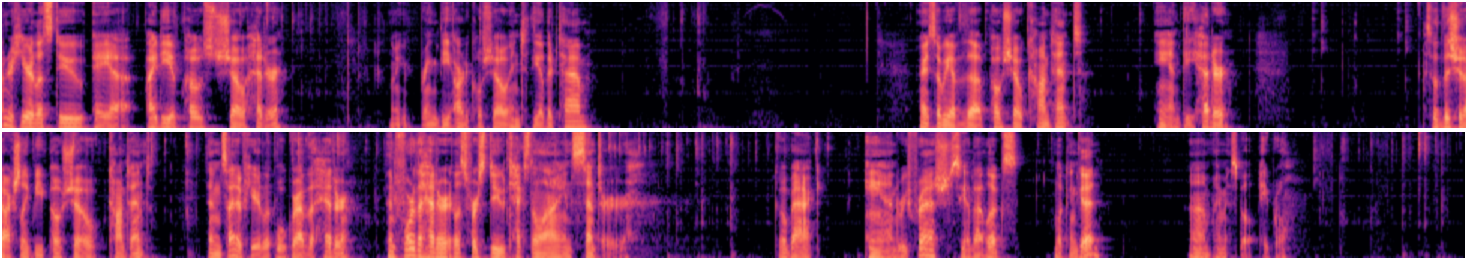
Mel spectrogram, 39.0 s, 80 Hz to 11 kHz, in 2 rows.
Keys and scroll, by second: 9.2 super+k, 9.2 super+b, 18.8 shift+super+Left, 29.5 super+s, 29.8 super+Tab, 32.1 super+r, 33.8 super+Tab, 38.1 super+s, 38.4 super+Tab, 38.7 super+r.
